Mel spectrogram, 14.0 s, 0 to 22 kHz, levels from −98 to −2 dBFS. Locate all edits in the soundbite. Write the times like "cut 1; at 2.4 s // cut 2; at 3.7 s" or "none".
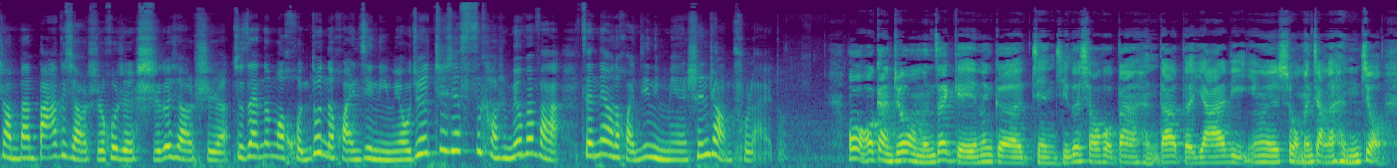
none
